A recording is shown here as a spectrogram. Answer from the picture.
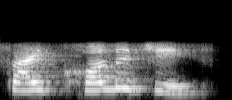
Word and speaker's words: psychology: go don't go precise so the p is silent then you've got pneumonia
